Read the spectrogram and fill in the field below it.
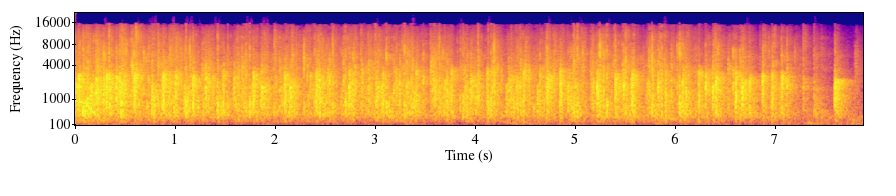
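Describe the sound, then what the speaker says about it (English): Audience at a Black Lives Matter gathering in Seaside applauds wildly, a dense steady wash of many hands clapping for nearly eight seconds before thinning out at the end. "I want everyone to applaud wildly"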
